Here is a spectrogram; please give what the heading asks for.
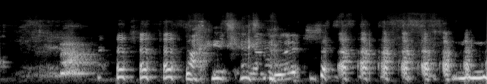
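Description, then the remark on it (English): A dog named Nugget barks in the background in a quick, steady series of sharp barks, about a dozen in a row, with a softer whine or vocal sound at the very start. “We have dog energy weighing in today.”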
